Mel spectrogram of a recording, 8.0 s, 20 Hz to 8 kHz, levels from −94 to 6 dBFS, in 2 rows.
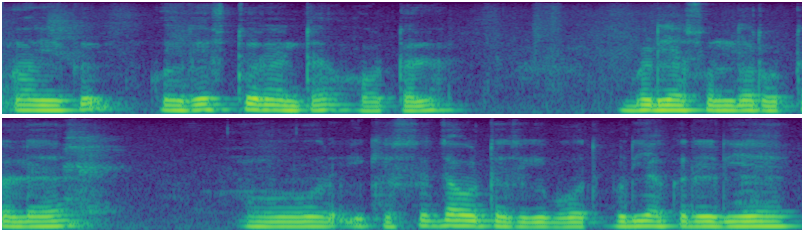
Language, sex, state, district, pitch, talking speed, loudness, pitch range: Rajasthani, male, Rajasthan, Churu, 130 Hz, 140 wpm, -16 LUFS, 125-135 Hz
